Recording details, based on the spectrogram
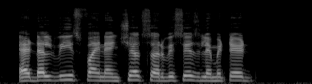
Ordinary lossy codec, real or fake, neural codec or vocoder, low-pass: none; real; none; 14.4 kHz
